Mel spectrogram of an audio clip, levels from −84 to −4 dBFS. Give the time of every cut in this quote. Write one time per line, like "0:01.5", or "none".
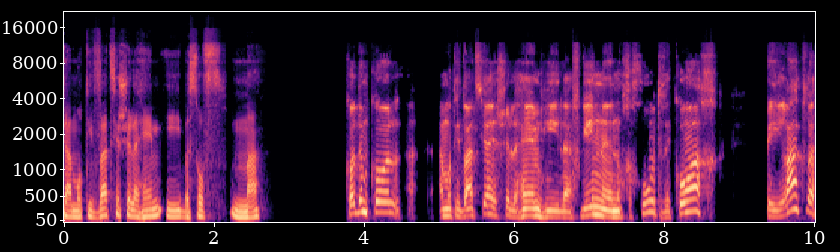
none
